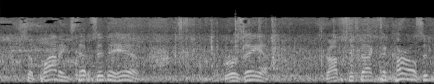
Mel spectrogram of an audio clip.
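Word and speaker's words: Rosén: buffalo draft pick and he's asked for the traditional Swedish pronunciation so he's not Isaac Rosen he's he's like rosea when you're back with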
